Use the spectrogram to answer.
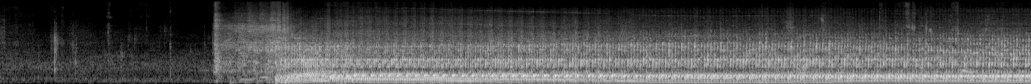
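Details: Mini Cooper S R56 petrol engine after cylinder misfire diagnosis, coil pack swapped between cylinders and codes erased: cranks briefly with clutch pressed, catches and settles into a smooth, steady idle with no stumbling.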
